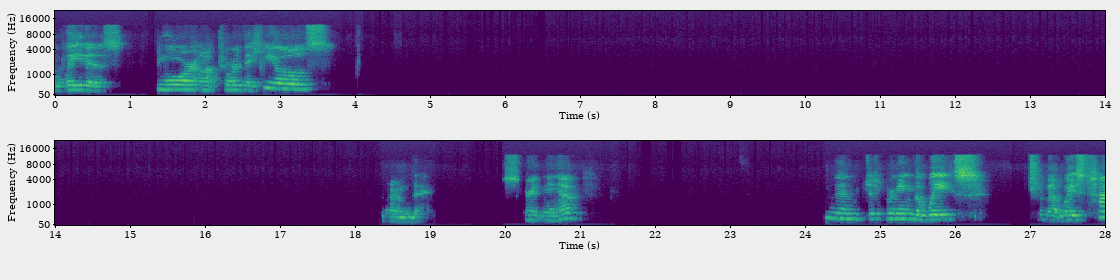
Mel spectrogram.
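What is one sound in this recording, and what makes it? An elderly woman speaks calmly, heard through a microphone on an online call, pausing between instructions.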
